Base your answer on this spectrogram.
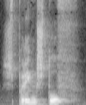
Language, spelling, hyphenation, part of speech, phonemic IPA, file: Dutch, springstof, spring‧stof, noun, /ˈsprɪŋ.stɔf/, Nl-springstof.ogg
- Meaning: explosive, explosive material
